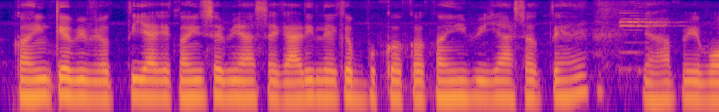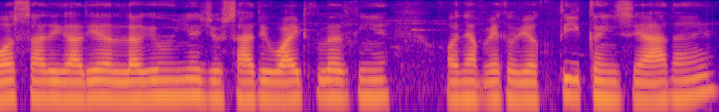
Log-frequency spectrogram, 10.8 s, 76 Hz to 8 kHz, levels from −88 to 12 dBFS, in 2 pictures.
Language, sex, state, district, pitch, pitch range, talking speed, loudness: Hindi, male, Bihar, Gaya, 140 Hz, 135-145 Hz, 235 wpm, -19 LUFS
